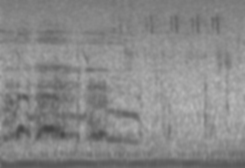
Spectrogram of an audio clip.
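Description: A rooster crowing once, lasting about a second and a half and ending in a falling note, over a steady low rumble.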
